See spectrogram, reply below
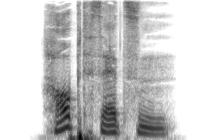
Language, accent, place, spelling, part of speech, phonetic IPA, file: German, Germany, Berlin, Hauptsätzen, noun, [ˈhaʊ̯ptˌzɛt͡sn̩], De-Hauptsätzen.ogg
- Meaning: dative plural of Hauptsatz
